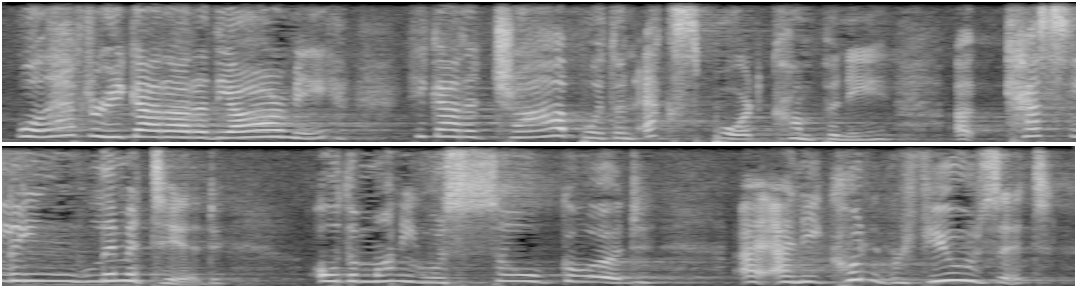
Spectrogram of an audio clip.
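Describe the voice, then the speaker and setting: A woman playing a distraught young wife in a radio drama, anxious and halting, pleading for her sick husband. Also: extremely high pitch, a little mellow. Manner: halting, anxious, breaking off mid-sentence. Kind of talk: old-time radio drama acting. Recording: roomy hall with long reverb.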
